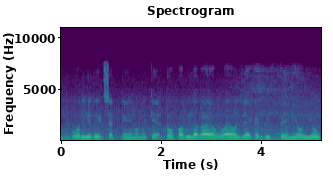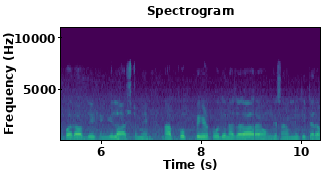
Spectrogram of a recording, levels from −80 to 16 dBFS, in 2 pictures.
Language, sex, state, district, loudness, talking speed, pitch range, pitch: Hindi, male, Bihar, Purnia, -22 LUFS, 180 wpm, 130-135 Hz, 130 Hz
